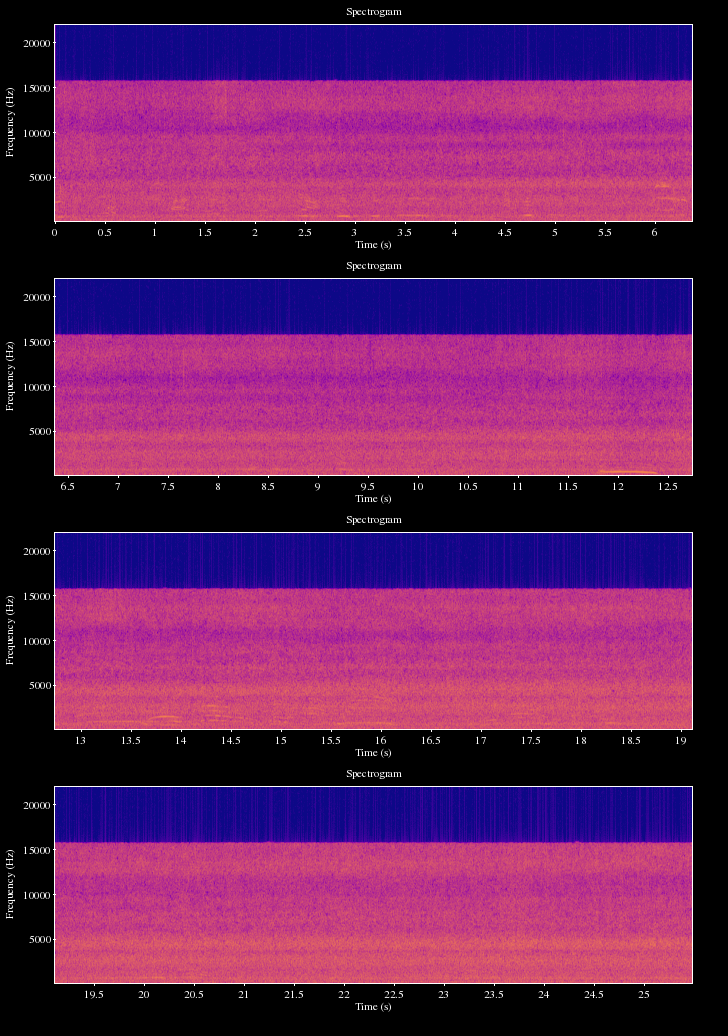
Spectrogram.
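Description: River white water rapids rush in a constant loud roar with wind buffeting the microphone, unbroken for the whole stretch, with a brief voice surfacing faintly midway.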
